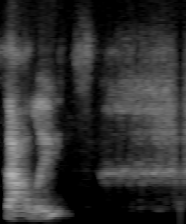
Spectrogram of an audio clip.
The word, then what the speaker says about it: phthalates: we're concerned about in our home are called phthalates i know it's a funny little word there with the ph the phthalates but we pronounce it phthalates and satellites are also hormone disruptors so when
